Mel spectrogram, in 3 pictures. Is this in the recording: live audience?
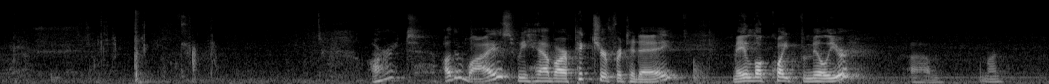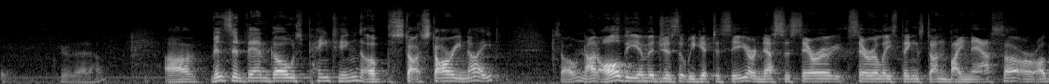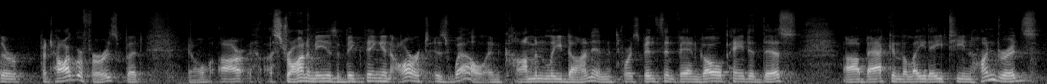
yes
